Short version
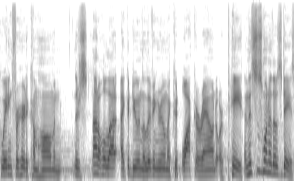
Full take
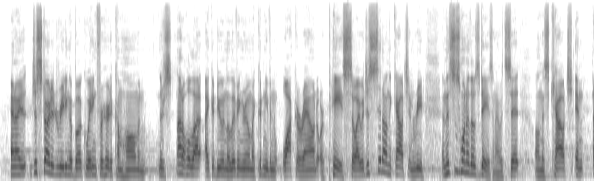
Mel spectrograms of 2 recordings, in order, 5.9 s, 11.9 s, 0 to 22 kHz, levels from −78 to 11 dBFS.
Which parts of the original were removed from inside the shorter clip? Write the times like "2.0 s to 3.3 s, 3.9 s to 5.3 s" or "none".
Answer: 5.2 s to 5.6 s, 6.8 s to 8.8 s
